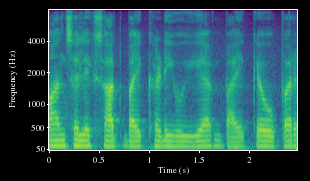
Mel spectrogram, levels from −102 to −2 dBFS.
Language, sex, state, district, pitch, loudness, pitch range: Hindi, male, Bihar, Patna, 110 Hz, -21 LUFS, 110-115 Hz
